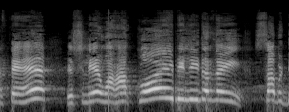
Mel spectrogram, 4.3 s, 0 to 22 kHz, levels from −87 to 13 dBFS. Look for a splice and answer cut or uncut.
uncut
